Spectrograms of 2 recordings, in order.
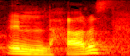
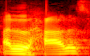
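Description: First: The word begins with an 'il' sound. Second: The word begins with an 'al' sound. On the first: This form is more typical of spoken dialect. "and then il more in Amiya" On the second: This form is more typical of Modern Standard Arabic. "Al is used a little bit more in Fusha or MSA"

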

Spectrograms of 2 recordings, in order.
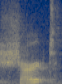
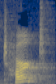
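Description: First: The word begins with a 'ch' sound. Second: The word begins with a 't' sound. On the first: The speaker calls it wrong. "I always say Chart, but it is not Chart" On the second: The speaker calls it right. "It's Tarte Shape Tape"

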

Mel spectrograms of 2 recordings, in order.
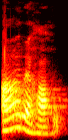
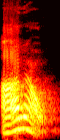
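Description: First: Every syllable of the phrase is fully pronounced. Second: The phrase is run together into a reduced form.

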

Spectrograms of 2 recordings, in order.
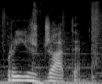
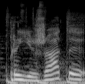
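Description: First: The middle consonant is a full 'dzh' sound. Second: The middle consonant is a plain 'zh' sound. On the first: The speaker calls it right. "замість «приїжджати»" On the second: The speaker calls it wrong. "заміна «дж» і «дз» на «ж» і «з». Наприклад, «приїжджати» замість"

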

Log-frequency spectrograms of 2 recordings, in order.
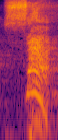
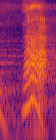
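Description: First: It begins with a plain hissing s sound. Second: It begins with a th sound, tongue between teeth. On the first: The speaker calls it wrong. "Salah siap. ... kunaon ka nasin" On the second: The speaker calls it right. "Ieu mah sa"

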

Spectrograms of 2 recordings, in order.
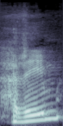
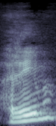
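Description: Both takes have the same delivery.

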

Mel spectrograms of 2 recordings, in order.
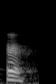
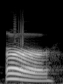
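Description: First: The vowel is said weakly and lightly. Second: The vowel is said strongly and forcefully. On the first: The speaker calls it right. "그래서 이거는 약하게 er" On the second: The speaker calls it wrong. "강하게 er, er 하시면 안 되는 발음이에요"

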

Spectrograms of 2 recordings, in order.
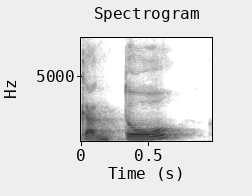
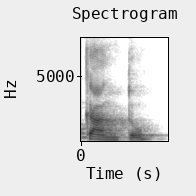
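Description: First: The stress is on the last syllable. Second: The stress is on the first syllable. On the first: He sang. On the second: A song or chant.

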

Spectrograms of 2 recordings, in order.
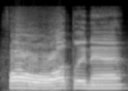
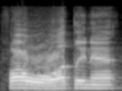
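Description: Both takes have the same delivery.

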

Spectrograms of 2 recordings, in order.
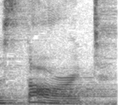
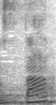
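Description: First: The vowel is deep, with a raised-tongue R. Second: The vowel is plain, without an r-coloured ending. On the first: The speaker calls it right. "mà hãy đọc là start" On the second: The speaker calls it wrong. "từ đây không đọc là start đâu ạ"

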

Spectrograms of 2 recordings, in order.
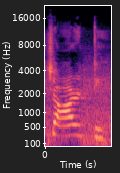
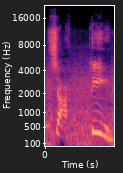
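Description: First: An r sound is heard before the t. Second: The t is doubled with no r sound. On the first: The speaker calls it wrong. "আমরা বলছি না চারটি" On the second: The speaker calls it right. "হ্যাঁ হচ্ছে চারটি, টয় টয় হয়ে যাচ্ছে"

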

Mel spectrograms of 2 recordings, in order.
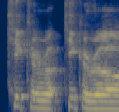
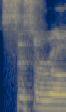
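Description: First: The name begins with a hard K sound. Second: The name begins with a soft S sound.

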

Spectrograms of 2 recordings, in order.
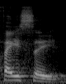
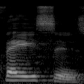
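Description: First: The word ends on a vowel without z. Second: The word ends with a buzzing z sound. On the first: The speaker calls it wrong. "mọi người phải đọc z cho thầy nữa" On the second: The speaker calls it right. "đọc nối cái âm, âm gió đọc nối luôn"

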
